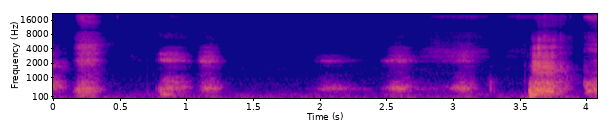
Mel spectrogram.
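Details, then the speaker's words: Repeated sneezes with gasping intakes and some stifled ones between, from a girl with a cold who also reports allergies: a sneezing fit. "Okay, guys, I caught a fit, I think. I caught a fit."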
